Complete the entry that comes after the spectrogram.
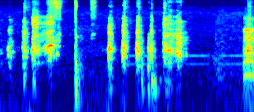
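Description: A farm chicken clucking close by, a quick run of short choppy clucks, a pause, then a few more clucks, with no talking.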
